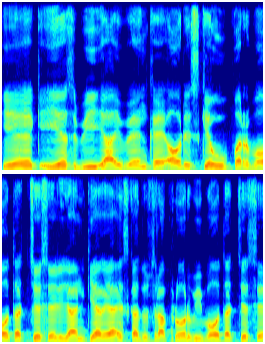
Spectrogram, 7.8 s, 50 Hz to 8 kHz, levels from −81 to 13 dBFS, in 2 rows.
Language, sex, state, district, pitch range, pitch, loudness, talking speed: Hindi, male, Bihar, Vaishali, 120-130 Hz, 125 Hz, -15 LUFS, 175 wpm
